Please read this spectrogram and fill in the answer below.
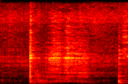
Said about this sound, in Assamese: মটৰখিনিও পানীটো শুহি নোযোৱালৈকে ভাজি থাকিব লাগিব।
